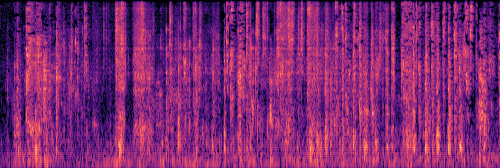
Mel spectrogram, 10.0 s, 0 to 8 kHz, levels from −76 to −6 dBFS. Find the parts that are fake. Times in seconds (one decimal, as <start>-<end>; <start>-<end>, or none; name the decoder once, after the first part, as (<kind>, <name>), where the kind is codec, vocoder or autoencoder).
1.9-4.4 (codec, DAC); 5.0-6.7; 7.3-7.9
